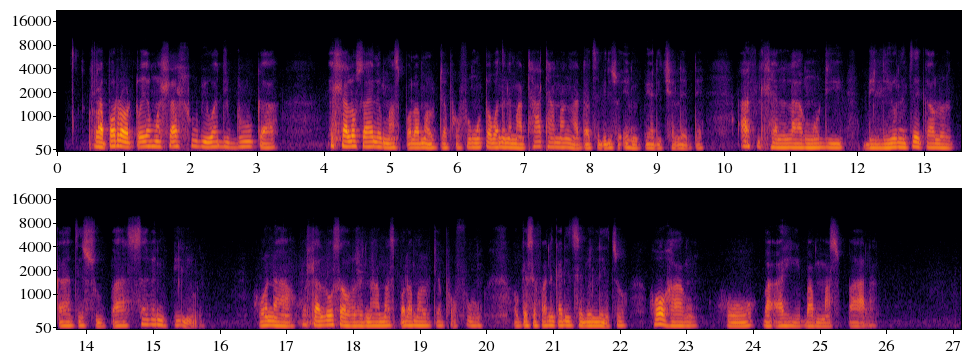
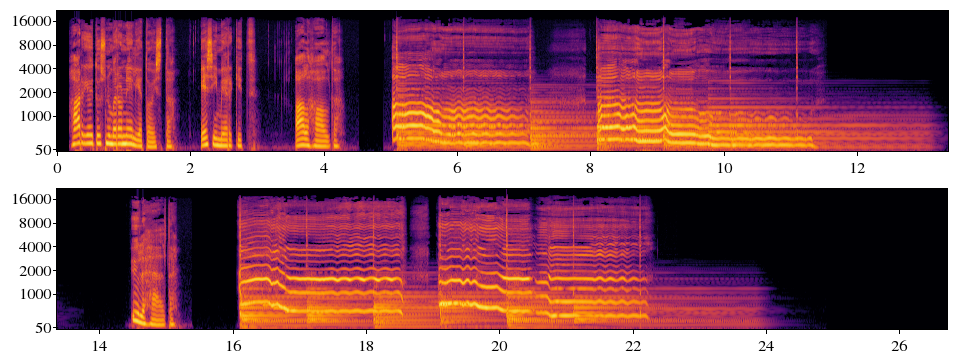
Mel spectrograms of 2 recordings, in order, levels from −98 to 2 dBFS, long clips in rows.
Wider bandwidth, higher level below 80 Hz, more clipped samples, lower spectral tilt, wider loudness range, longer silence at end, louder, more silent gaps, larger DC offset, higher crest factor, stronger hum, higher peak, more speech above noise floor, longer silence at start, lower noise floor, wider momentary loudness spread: second, 7.6 kHz vs 17.5 kHz; second, -66 dBFS vs -44 dBFS; neither; first, -9 dB/octave vs -4.5 dB/octave; second, 6 LU vs 10 LU; second, 1.3 s vs 4.4 s; second, -30 LUFS vs -11 LUFS; neither; neither; first, 22 dB vs 14 dB; neither; second, -8 dBFS vs 0 dBFS; second, 39 dB vs over 79 dB; first, 0.5 s vs 0.2 s; second, -68 dBFS vs under -90 dBFS; about the same, 12 LU vs 14 LU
